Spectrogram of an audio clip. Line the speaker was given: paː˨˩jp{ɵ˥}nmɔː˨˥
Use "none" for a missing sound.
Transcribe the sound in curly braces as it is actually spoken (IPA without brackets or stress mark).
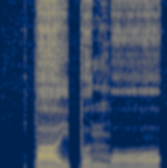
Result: ɵ˨˩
